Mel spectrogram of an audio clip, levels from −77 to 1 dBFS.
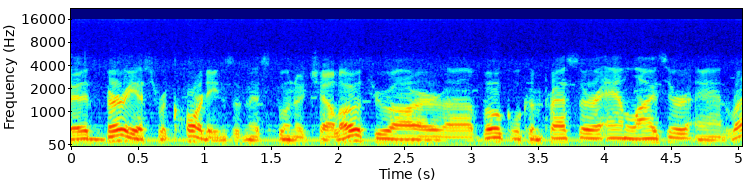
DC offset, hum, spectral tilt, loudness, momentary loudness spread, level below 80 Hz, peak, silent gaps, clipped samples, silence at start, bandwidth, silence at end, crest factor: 1%; 60 Hz at -30 dBFS; -7.5 dB/octave; -16 LUFS; 6 LU; -38 dBFS; -2 dBFS; none; under 0.1%; 0 s; 16.5 kHz; 0 s; 14 dB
